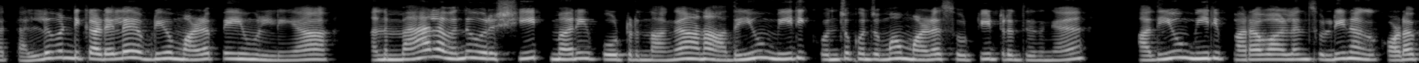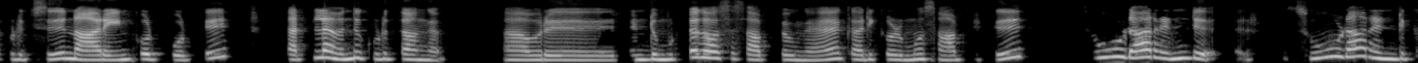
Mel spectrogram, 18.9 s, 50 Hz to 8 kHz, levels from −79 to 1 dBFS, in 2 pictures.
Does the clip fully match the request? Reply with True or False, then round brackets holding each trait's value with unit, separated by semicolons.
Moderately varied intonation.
True (3.5 semitones)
